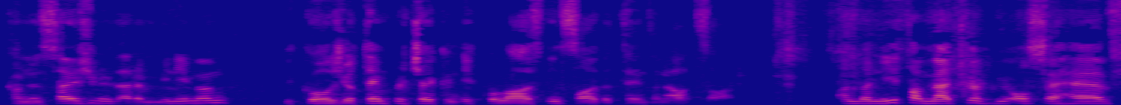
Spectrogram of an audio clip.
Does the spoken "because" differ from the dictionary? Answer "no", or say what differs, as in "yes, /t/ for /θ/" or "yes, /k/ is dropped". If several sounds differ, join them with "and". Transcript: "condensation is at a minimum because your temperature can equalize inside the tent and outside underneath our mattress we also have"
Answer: no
